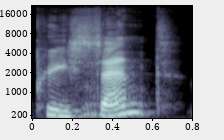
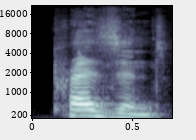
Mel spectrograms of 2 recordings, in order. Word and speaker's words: present: know it looks like precent but it's not we pronounce it present like the S is a z z present or if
